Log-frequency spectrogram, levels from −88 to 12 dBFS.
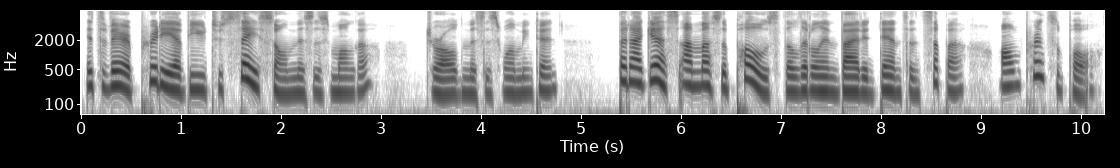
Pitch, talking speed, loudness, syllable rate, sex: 200 Hz, 160 wpm, -19 LUFS, 4.8 syllables/s, female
